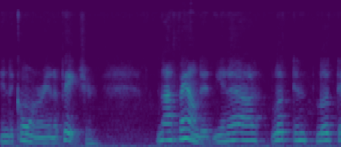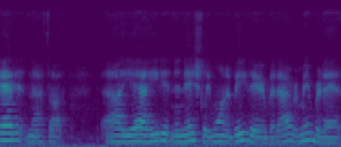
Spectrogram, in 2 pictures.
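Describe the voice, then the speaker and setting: With a slight Southern US accent, the speaker moves at a fairly quick pace with ordinary pitch variation. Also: woman. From US South, early childhood in West Virginia coalfields. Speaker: oral history storyteller. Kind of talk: storytelling. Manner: folksy, conversational.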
